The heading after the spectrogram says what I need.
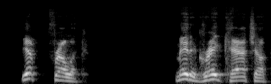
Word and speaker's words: Frelick: Yep, Frelick.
